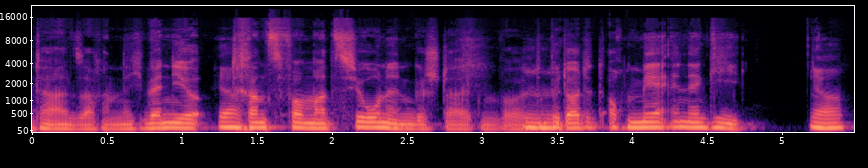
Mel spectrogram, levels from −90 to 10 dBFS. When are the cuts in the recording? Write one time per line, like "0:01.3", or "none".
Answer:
0:03.4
